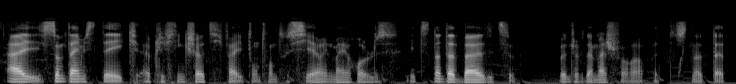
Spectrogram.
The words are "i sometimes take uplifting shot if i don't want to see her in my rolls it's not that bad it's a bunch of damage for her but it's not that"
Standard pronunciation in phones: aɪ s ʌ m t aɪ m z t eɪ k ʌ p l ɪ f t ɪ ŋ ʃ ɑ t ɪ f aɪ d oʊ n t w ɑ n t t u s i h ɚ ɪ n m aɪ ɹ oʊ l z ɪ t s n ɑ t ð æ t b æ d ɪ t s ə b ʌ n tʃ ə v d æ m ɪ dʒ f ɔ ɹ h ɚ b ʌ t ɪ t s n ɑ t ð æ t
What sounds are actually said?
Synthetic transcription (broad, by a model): aɪ s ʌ m t aɪ m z t eɪ k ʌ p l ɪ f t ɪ ŋ ʃ ɑ t ɪ f aɪ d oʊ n t w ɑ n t t u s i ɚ ɪ n m aɪ ɹ oʊ l z ɪ t s n ɑ t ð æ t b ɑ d ɪ t s ə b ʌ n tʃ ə p d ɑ m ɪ ʒ f ɔ ɹ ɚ b ʌ t ɪ t s n ɑ t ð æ t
